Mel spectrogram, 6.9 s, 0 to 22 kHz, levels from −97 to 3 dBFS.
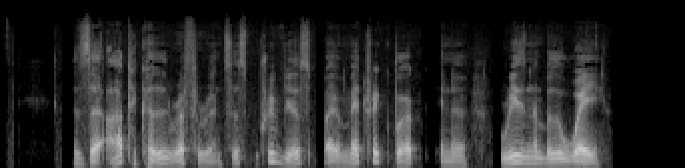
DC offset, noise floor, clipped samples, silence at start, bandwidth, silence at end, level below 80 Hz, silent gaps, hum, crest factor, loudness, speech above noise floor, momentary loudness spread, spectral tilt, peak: under 0.1%; under -90 dBFS; under 0.1%; 0.75 s; 13.5 kHz; 0.85 s; -74 dBFS; none; none; 20 dB; -31 LUFS; over 59 dB; 13 LU; -6 dB/octave; -12 dBFS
